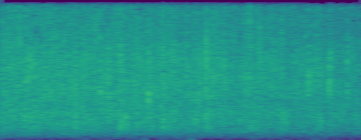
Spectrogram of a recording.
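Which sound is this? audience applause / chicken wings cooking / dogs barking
audience applause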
